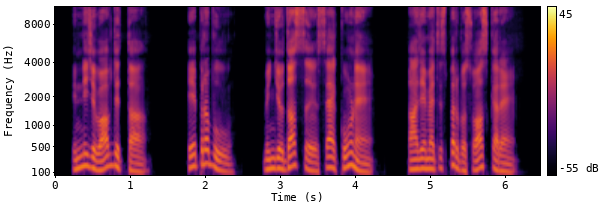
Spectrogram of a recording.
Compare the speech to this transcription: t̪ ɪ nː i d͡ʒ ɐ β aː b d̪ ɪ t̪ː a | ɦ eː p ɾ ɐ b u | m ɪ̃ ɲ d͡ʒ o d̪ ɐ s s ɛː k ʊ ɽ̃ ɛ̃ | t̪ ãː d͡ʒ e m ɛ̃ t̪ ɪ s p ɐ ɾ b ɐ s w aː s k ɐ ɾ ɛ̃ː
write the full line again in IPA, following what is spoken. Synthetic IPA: t̪ ɪ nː i d͡ʒ ɐ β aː b d̪ ɪ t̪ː a | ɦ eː p ɾ ɐ b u | m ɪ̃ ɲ d͡ʒ o d̪ ɐ s s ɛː k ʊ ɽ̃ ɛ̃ | t̪ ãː d͡ʒ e m ɛ̃ t̪ ɪ s p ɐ ɾ b ɐ s w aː s k ɐ ɾ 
